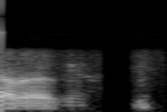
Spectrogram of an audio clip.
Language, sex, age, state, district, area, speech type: Kashmiri, male, 18-30, Jammu and Kashmir, Ganderbal, rural, conversation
